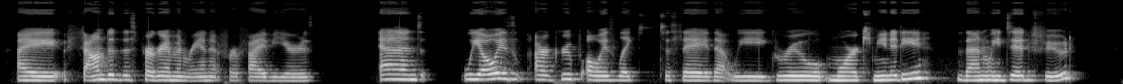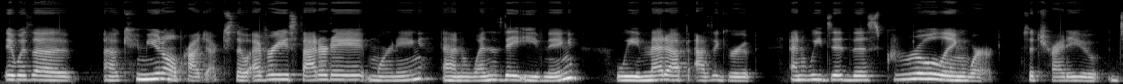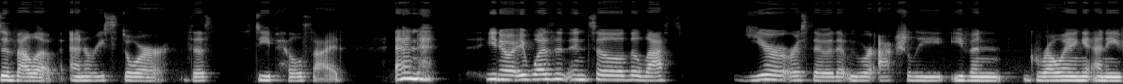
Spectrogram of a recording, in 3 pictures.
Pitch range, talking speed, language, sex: 185-215 Hz, 140 wpm, English, female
